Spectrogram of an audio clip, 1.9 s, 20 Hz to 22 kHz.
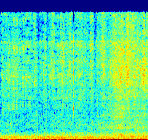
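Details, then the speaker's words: Austin Allegro petrol engine, warm after driving home, idling with a low rumble and uneven dips, audible hesitation; misfiring badly for the last 5-10 minutes since warming up, also runs on after key-off; owner suspects timing issue or blockage. "Luckily we've managed to make it home, but the last sort of 5-10 minutes of the journey it's been misfiring like a pig."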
